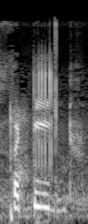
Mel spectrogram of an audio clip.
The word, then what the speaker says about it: fatigued: drained sleepy burned-out fatigued the word that I pronounced is fatigued it's not fatigue dude it's fatigue the other words to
